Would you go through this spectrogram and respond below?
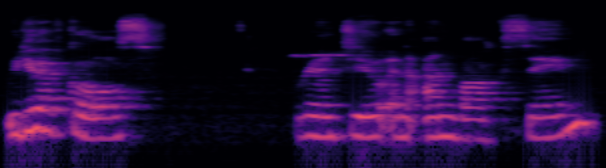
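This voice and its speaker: A woman hosts a casual livestream and greets her viewers one by one. She talks at an easy, slow pace and slips into little sing-song hums between remarks. The room around her sounds noticeably echoey. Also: medium pitch, a little hiss or hum. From South Africa. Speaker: livestream host.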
